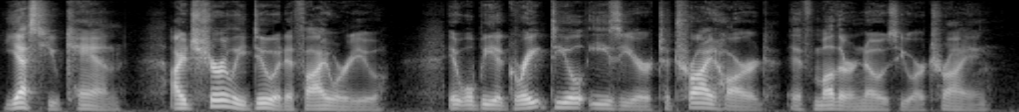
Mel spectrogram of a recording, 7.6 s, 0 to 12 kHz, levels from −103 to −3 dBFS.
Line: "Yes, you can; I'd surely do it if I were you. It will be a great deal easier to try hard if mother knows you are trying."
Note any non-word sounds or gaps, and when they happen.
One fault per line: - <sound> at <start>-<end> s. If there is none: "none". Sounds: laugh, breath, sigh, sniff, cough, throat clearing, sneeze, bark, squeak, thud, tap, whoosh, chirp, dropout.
none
